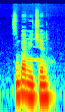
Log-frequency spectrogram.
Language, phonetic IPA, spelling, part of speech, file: Polish, [zbaˈvʲit͡ɕɛl], zbawiciel, noun, LL-Q809 (pol)-zbawiciel.wav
